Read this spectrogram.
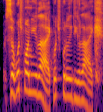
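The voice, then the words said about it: Good put-on British accent. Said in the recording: “British accent, by the way. ... It's very good.”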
